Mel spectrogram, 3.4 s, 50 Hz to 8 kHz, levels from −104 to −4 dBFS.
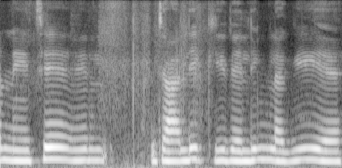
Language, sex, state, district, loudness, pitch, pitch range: Hindi, female, Jharkhand, Palamu, -13 LUFS, 190 Hz, 180-200 Hz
